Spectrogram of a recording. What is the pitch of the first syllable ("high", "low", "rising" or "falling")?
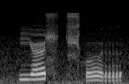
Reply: rising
